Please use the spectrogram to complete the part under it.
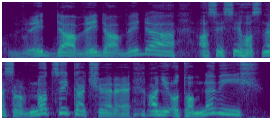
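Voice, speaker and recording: A man's voice: a little high, big pitch swings, pushed and bright, dry recording, pitched above the performer's own voice, heavily acted. A man voicing a big male steam engine who is sleepy and teases the others in a dubbed children's series. He sounds grumbly and mocking. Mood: teasing. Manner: teasing and grumbly. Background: music.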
